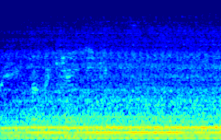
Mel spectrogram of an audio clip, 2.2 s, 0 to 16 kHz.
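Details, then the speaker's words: 2007 Volvo C30 2.4 litre five-cylinder petrol automatic, 91,000 miles, just started, engine light on: smooth, even low hum, steady tone, no knocks or misses; healthy, clean idle. "Oh, that sounds really good. Who'd expect a little hatchback to sound like this? That's really good."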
